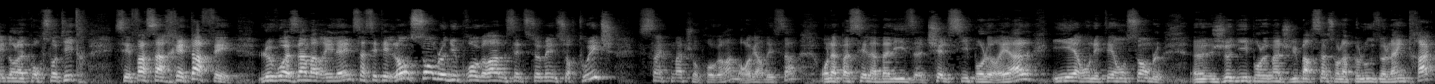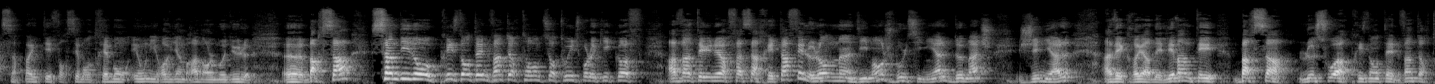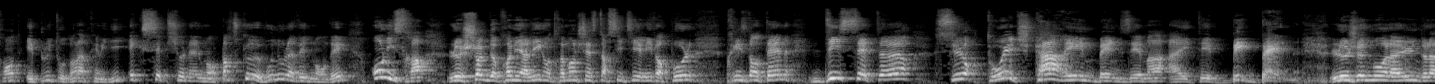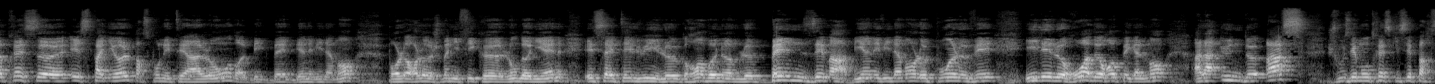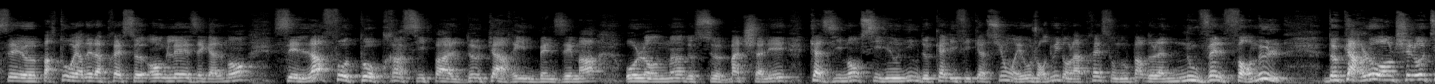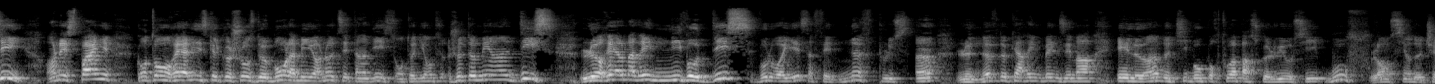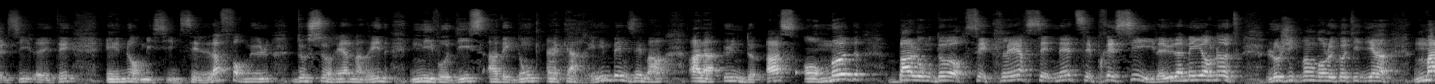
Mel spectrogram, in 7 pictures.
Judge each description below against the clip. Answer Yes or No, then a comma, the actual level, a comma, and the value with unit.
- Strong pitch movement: Yes, wide, 6.0 semitones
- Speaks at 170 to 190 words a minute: No, average, 200 wpm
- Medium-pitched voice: Yes, medium, 160 Hz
